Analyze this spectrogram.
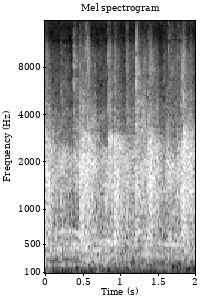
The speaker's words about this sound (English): Oh, give him another hand clap of praise.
